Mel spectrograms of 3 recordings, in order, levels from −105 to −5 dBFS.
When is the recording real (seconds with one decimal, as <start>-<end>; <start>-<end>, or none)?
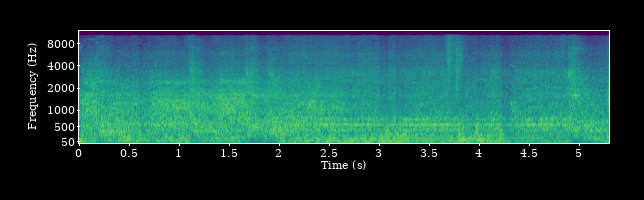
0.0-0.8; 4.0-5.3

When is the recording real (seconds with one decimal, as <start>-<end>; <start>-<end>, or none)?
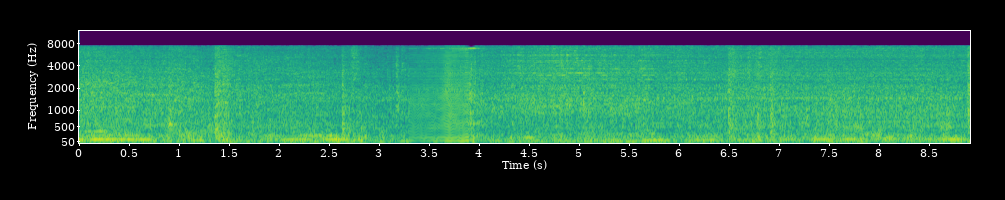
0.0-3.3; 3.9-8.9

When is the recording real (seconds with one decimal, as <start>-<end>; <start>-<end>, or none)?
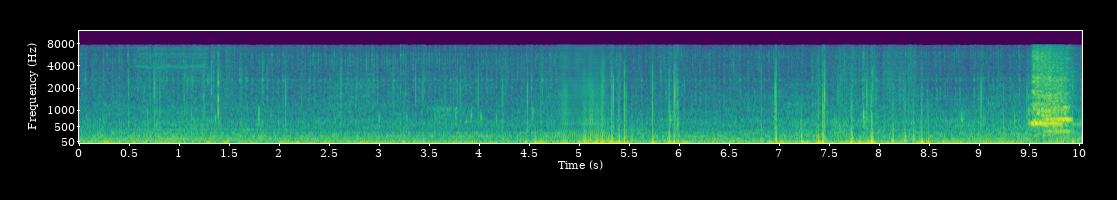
0.0-4.8; 5.3-10.0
